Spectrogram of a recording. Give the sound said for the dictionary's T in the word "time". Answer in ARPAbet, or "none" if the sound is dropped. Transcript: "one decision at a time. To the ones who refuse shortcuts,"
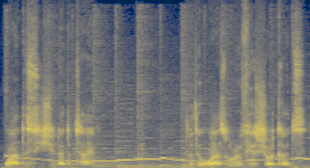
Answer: T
